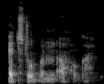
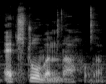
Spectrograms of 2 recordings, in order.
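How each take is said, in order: First: Hushed aside to students; whispered. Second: Said in the usual way. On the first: Shown as a demonstration. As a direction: whisper the formula softly to the class. Whispered repeat of the formula.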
